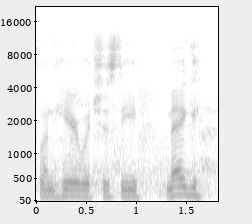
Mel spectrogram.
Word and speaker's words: MEG: here, which is the Meg X. I shouldn't be I shouldn't be saying Meg, it's MEG, but it's spelled Meg, right? MSI is calling this the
